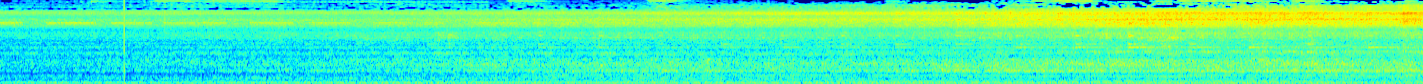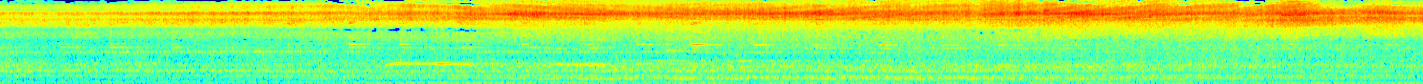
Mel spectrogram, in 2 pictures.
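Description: Union Pacific freight train led by three diesel locomotives approaching and passing, its engine rumble growing steadily louder. Near the end the freight cars start to roll past.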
